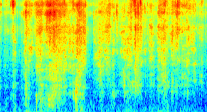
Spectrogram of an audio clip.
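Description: Air bubbles in a clear plastic bubble wrap sheet are pressed and popped between both thumbs. Sharp, bright crackling pops rise out of a steady crinkle of plastic, with almost no low end and very short decay.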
